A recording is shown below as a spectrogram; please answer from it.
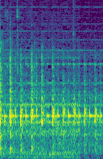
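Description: Small stepper motor driven step by step by an H-bridge board, giving faint, evenly spaced ticks about seven a second over a faint steady whine.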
